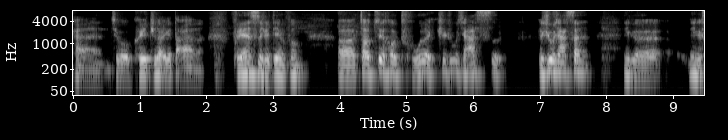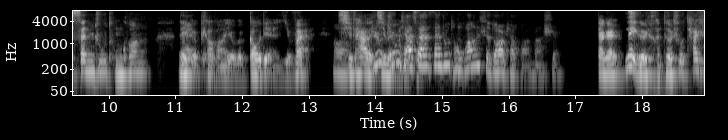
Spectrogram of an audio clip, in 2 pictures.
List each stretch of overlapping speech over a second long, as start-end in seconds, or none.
13.4-14.7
